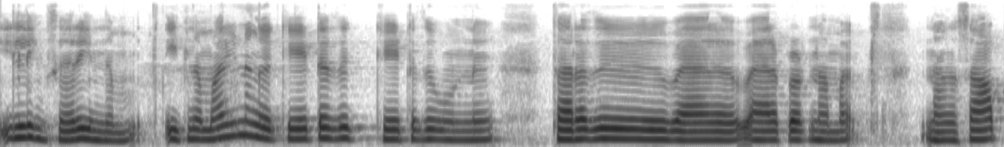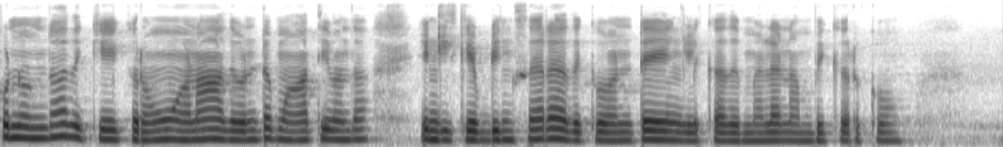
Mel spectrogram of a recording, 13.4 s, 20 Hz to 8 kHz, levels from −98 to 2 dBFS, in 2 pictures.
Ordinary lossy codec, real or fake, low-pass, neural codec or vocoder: none; real; 7.2 kHz; none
